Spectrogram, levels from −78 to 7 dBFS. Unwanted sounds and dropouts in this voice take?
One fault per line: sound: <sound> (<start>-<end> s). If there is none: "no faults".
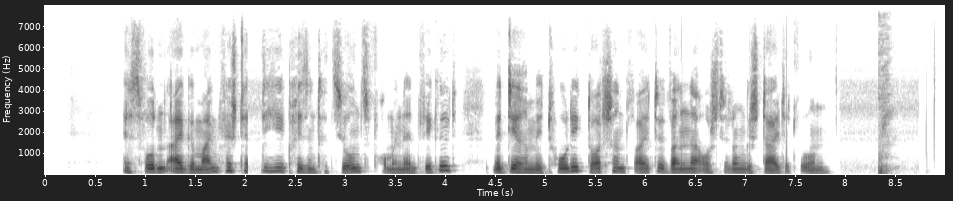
sound: dropout (2.0-2.2 s)
sound: thud (8.3-8.6 s)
